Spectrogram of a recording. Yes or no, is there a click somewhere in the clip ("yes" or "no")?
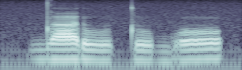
no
